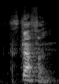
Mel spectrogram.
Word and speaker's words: Stefan: Pronounced it right, Stefan? Stefan. Yeah, that's right.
